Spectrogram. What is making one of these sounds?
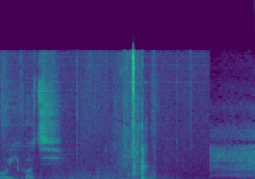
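A car's tailgate swings down and shuts with a thud.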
